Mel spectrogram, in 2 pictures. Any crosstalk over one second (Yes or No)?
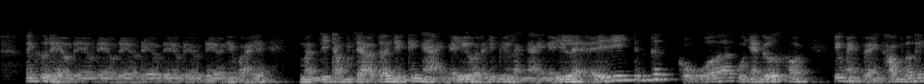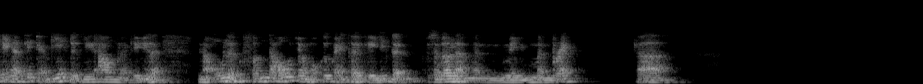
No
